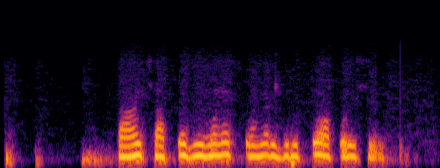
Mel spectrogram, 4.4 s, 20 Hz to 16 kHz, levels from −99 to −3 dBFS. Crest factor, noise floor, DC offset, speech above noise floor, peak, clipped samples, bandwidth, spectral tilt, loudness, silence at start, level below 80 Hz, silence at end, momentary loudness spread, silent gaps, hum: 14 dB; -52 dBFS; under 0.1%; 31 dB; -8 dBFS; under 0.1%; 1.6 kHz; -14.5 dB/octave; -22 LUFS; 0.05 s; -50 dBFS; 0.55 s; 20 LU; none; none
